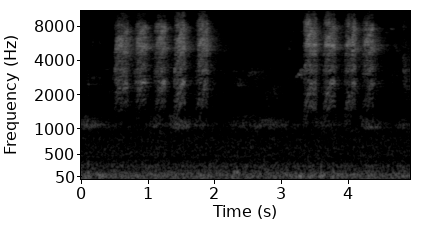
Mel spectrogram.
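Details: Native forest squirrels foraging along rain-soaked branches in dense Tamhini evergreen forest, Western Ghats, recorded binaurally near the canopy: two bouts of five rapid, harsh, high-pitched chattering notes, about three per second, over a faint steady hum.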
